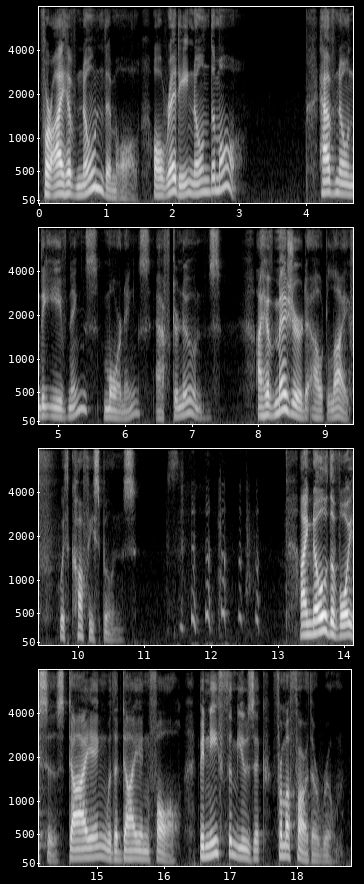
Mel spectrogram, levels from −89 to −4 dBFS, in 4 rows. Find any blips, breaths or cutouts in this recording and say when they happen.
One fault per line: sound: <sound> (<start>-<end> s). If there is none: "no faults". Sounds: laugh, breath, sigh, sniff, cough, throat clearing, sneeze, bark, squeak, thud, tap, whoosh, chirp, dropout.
sound: laugh (11.3-12.8 s)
